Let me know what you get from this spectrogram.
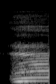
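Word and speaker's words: آلآن: Al-Ana. This is Hamza, Lam, and then Hamza with the diminutive alif, and then the Nun with the Fatha. Al-Ana. This is how you pronounce this one.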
